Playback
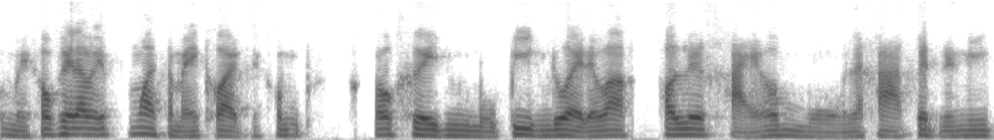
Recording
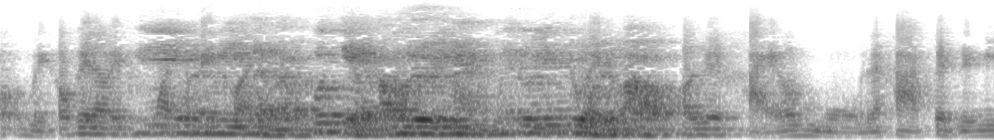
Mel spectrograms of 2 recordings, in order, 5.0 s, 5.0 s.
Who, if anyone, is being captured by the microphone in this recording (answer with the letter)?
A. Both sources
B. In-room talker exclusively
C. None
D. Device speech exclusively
A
